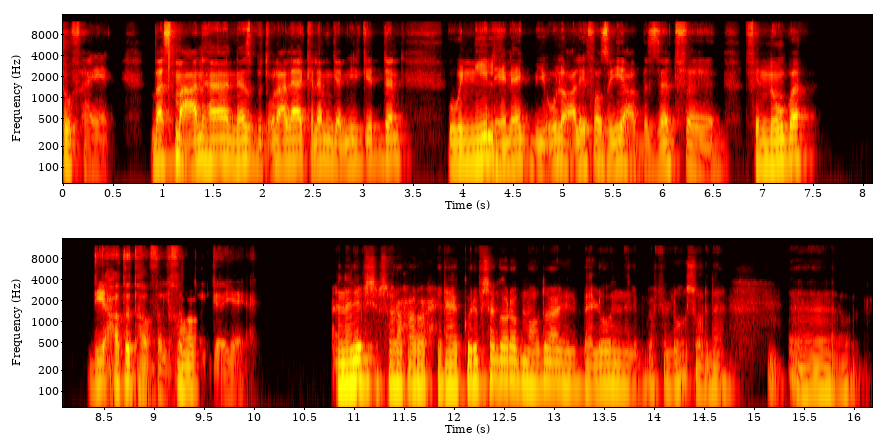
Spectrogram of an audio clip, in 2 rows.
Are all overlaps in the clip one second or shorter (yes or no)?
yes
